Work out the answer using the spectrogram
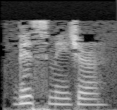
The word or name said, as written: vis major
